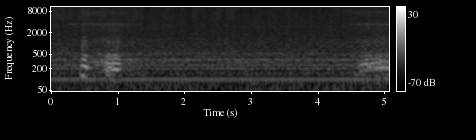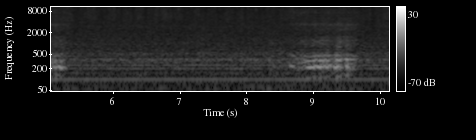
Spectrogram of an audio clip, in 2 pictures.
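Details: Domestic cat snoring while asleep indoors, three soft breathy snores spaced roughly four seconds apart, each a brief low rasp, with a quiet steady hum in the background.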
